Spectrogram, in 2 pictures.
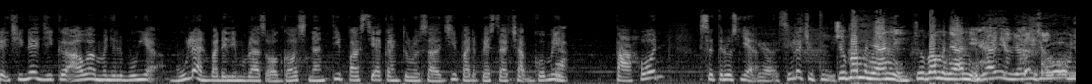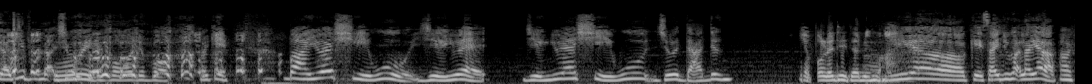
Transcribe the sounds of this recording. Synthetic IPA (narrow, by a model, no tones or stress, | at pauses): lət̚t͡ʃinãd͡ʒikaʔawalmə̃ɲələbuŋibulanpadalimabəlasɔɡɔsnãnt̪ipast̪iakant̪ulʊnsad͡ʒipadapɛst̪at͡ʃap̚ɡomɛ̃ | t̪ahʊn | sət̪əɾʊsɲãasilat͡ʃut̪it͡ʃubaməɲanit͡ʃubaməɲaniɲaniməɲanit͡ʃubaməɲanipəlaʔd͡ʒudəbɔdəbɔokebajuɛʃiwud͡ʒəjuɛt̪̚ | d͡ʒəŋjuɛʃiwud͡ʒədadəŋ | japolədit̪alumajaokesajad͡ʒuɡaʔlahjaa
